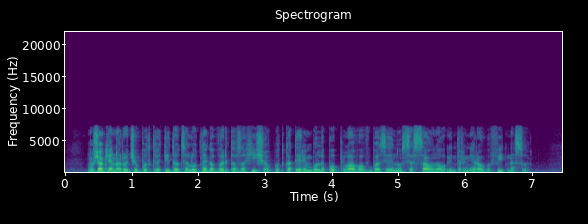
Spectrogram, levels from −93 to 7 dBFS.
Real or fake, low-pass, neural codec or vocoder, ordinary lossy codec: real; 7.2 kHz; none; none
